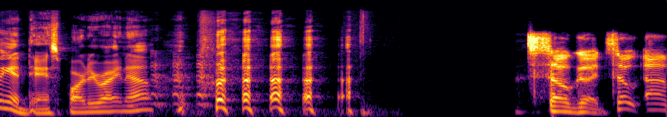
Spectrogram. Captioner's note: laugh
